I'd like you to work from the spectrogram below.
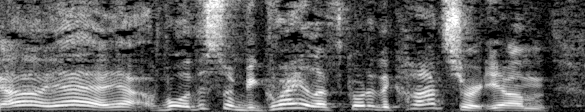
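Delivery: eager, excited gushing.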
